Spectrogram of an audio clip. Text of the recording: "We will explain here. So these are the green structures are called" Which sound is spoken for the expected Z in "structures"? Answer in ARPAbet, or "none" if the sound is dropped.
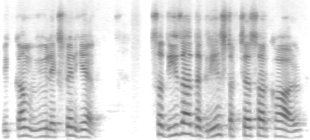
S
